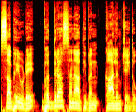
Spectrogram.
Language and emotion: Malayalam, neutral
